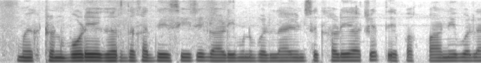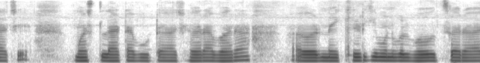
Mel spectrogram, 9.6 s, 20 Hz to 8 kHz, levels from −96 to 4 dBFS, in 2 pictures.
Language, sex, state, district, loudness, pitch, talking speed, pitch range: Halbi, male, Chhattisgarh, Bastar, -28 LUFS, 145 Hz, 225 wpm, 145-150 Hz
